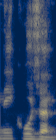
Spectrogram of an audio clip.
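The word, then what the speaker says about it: pnictogen: निकोजन। क्या होता है? निकोजन। नी मतलब होता है, नी में देखो पी साइलेंट होता है ना, निकोजन ना, निकोजन फैमिली भी बोलते हैं।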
